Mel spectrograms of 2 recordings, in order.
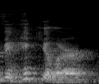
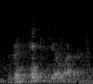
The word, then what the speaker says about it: vehicular: a vehicular accident vehicular in the word vehicular the h is pronounced which shows us that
